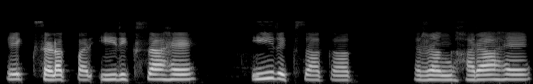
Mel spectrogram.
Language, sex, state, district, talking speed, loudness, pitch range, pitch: Hindi, female, Uttar Pradesh, Hamirpur, 110 wpm, -19 LUFS, 215-235 Hz, 225 Hz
